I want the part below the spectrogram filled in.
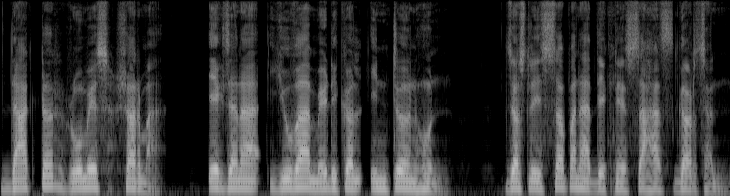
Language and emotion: Nepali, neutral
